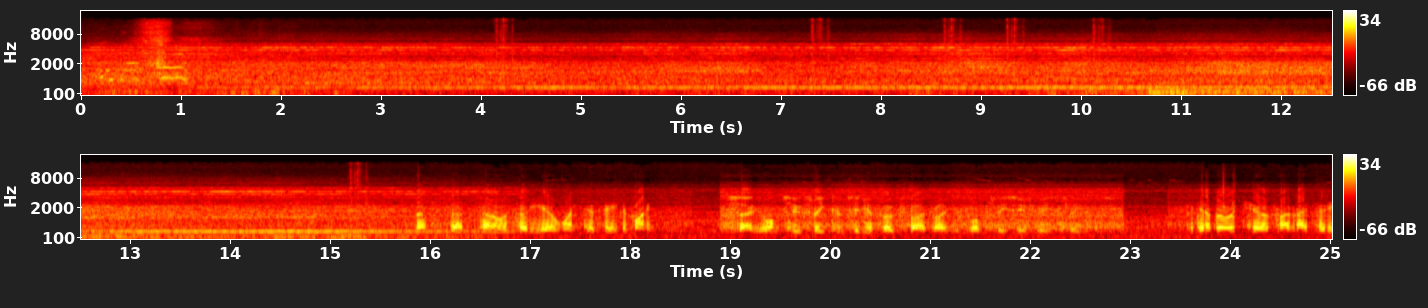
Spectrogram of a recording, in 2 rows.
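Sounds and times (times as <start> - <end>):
jet engines whining: 0.0 - 25.0
low rumble: 8.3 - 16.9.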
